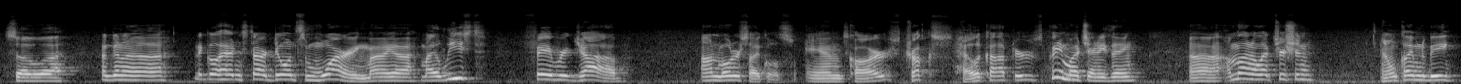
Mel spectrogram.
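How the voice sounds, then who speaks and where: Guy a bit on the higher side, feeling sick, chatting thru a diy repair video, kinda halting and low key. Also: fairly bright tone, lo-fi sound. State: under the weather, sick with a cold. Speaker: host of a DIY motorcycle repair channel. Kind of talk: casual how-to vlog talk.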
